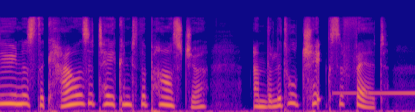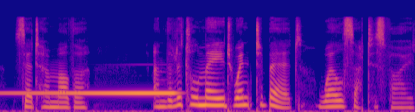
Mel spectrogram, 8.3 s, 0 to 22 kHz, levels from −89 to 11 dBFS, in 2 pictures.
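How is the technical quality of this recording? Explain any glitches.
The recording is marred by one clear fault. From 3.33 to 6.03 s there is loudspeaker feedback squeal: the microphone picked up its own loudspeaker, and at 684 Hz the loop gain rose above one. That tone swells over roughly two seconds into a steady squeal, ending up a few decibels louder than the speech itself.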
